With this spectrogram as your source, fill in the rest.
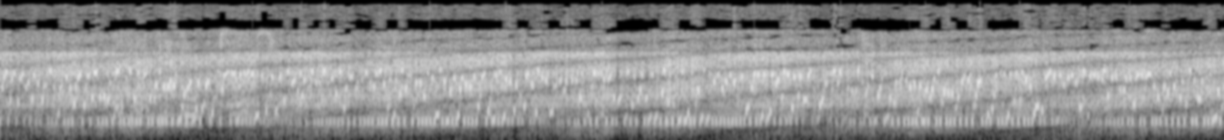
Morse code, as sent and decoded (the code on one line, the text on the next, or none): none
